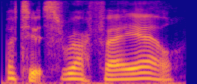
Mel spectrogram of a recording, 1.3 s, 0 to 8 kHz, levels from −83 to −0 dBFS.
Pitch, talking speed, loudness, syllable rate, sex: 180 Hz, 135 wpm, -15 LUFS, 3.3 syllables/s, female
